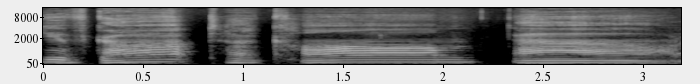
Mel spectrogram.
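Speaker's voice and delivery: mock-calm meditative voice. Imagining how a character would talk to an angry Lisa, mock-calm meditative voice. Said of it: "like a calming, meditative version".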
